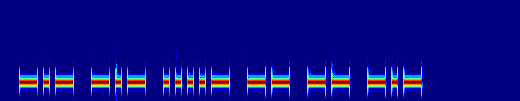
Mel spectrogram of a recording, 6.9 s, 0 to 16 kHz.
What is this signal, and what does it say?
Morse code, heard as a keyed tone, about 15 wpm, 700 Hz. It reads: KK4MMK
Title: USA Call Signs - 6 Characters - 3x Character Spacing - 15wpm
